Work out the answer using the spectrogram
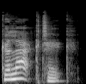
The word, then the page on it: galactic: British English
